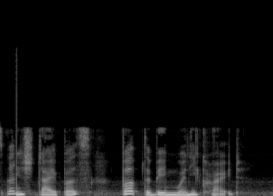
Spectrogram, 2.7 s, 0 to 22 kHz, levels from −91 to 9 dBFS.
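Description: At 0.16 s and again at 1.65 s the speech hits damaged data in the compressed stream: corrupted bytes make the decoder misread those frames and lose sync while it hunts for the next frame header, leaving a brief glitch each time.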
